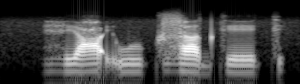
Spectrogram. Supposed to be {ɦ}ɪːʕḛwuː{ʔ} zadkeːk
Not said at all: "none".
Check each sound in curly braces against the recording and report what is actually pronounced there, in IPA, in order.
ɦ, k

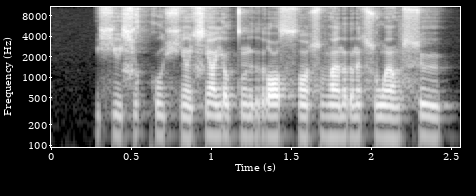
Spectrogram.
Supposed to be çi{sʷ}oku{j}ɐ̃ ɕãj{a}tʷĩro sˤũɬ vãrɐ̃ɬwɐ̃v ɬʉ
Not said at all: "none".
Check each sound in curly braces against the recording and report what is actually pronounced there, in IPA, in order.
ɕ, ç, a

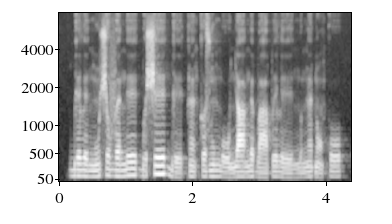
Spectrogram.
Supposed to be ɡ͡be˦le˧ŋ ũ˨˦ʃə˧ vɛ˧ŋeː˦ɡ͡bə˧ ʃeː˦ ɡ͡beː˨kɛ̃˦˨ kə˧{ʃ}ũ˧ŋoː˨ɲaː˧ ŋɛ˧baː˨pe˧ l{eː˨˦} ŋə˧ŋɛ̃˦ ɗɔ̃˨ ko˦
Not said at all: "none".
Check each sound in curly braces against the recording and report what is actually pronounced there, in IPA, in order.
z, eː˨

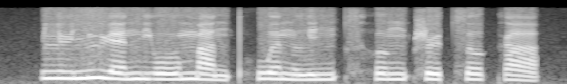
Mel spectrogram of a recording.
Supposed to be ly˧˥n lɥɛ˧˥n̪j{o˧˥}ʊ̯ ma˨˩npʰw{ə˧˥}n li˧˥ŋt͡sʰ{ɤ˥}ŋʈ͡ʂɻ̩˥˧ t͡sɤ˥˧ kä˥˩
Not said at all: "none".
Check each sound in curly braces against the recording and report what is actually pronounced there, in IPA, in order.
o˧˥, ə˥˩, ɤ˥

